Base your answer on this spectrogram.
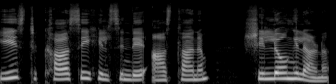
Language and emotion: Malayalam, neutral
